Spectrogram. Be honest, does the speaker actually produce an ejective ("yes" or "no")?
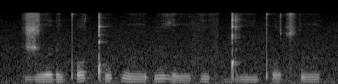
yes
